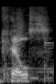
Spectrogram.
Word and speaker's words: Kelce: You ain't gotta worry about Travis Kelce. Or better yet, Kels, which is the right pronunciation.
